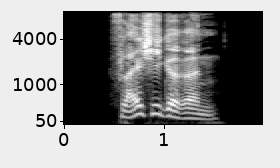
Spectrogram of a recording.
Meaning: inflection of fleischig: 1. strong genitive masculine/neuter singular comparative degree 2. weak/mixed genitive/dative all-gender singular comparative degree
- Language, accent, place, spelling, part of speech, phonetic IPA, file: German, Germany, Berlin, fleischigeren, adjective, [ˈflaɪ̯ʃɪɡəʁən], De-fleischigeren.ogg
